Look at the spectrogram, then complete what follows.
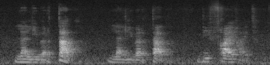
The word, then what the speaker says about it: Freiheit: Die Freiheit. Die Freiheit es la libertad. La libertad. Die Freiheit. La sílaba EI se pronuncia I en alemán.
